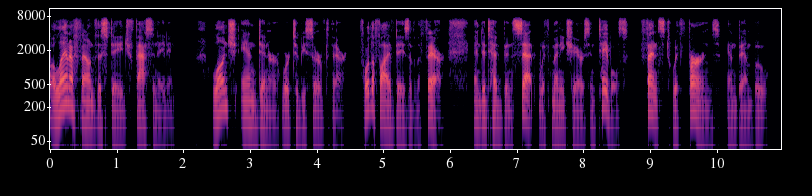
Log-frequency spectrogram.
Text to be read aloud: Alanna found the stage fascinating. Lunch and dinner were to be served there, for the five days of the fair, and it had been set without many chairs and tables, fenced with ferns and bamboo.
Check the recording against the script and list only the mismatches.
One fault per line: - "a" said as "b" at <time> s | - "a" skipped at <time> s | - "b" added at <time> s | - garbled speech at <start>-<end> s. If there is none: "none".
- "without" said as "with" at 7.3 s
